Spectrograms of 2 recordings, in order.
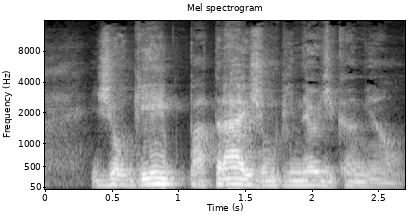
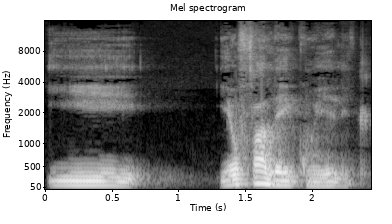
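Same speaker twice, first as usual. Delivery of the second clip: normal talking voice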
